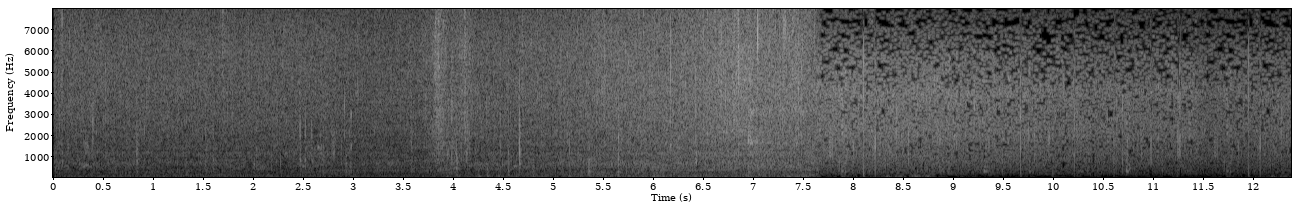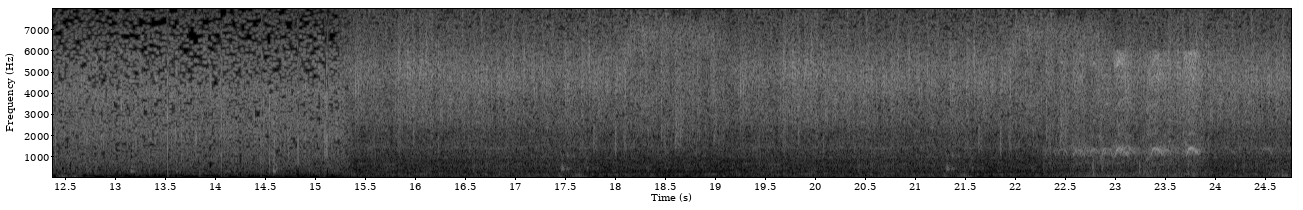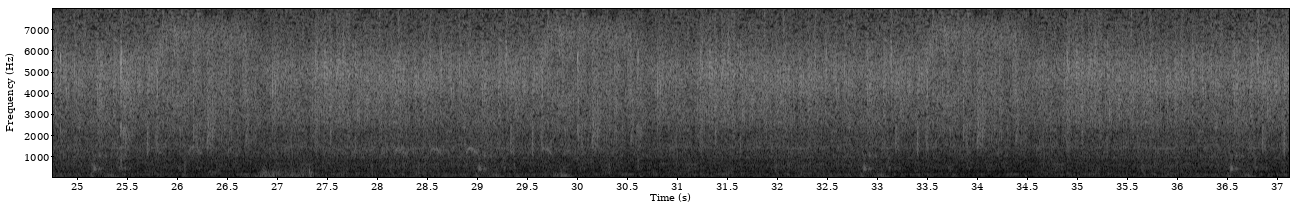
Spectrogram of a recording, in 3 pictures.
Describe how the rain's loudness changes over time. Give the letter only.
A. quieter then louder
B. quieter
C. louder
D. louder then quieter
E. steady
B.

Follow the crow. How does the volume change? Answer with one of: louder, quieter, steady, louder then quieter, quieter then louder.
quieter.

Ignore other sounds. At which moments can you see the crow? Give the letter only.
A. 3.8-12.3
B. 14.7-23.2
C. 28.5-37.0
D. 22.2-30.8
D.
